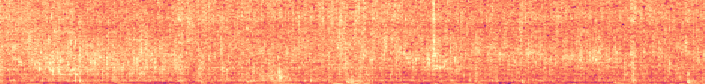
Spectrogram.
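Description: Sliced onions and green chillies fry in hot oil in a pan, a loud dense crackling sizzle running throughout with a few soft stirring scrapes, close up, with no one talking.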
